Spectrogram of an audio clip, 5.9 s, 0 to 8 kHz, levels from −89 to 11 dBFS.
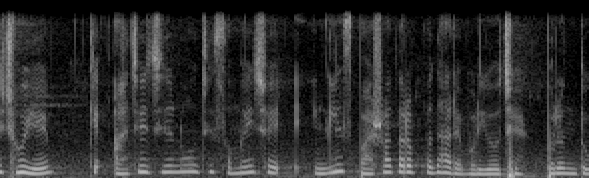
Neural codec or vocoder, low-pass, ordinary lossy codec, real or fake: none; 7.2 kHz; none; real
